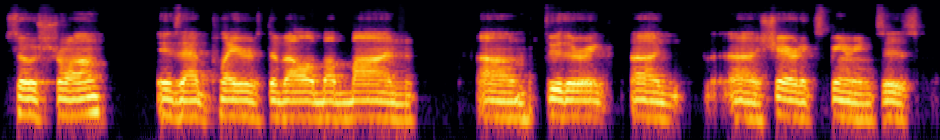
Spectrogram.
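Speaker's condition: ALS; difficulty speaking for long periods

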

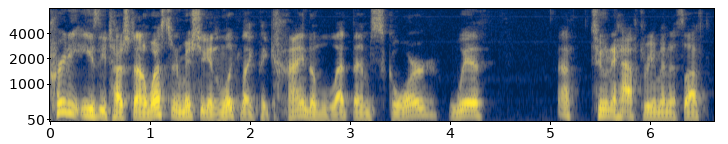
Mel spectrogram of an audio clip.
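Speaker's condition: No condition

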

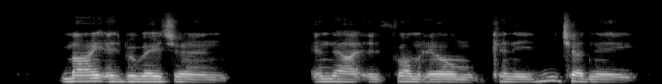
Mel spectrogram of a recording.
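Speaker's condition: Down syndrome

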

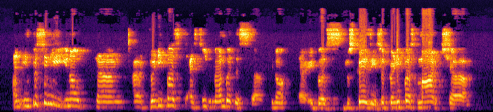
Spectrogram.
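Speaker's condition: No condition

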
